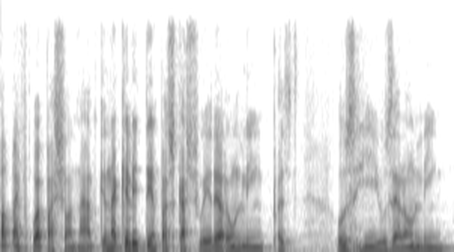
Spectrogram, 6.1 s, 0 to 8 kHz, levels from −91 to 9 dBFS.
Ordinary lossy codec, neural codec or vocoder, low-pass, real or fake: none; codec, 16 kHz, 4 kbps, FunCodec, trained on LibriTTS, 50 frames a second; 7.2 kHz; fake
